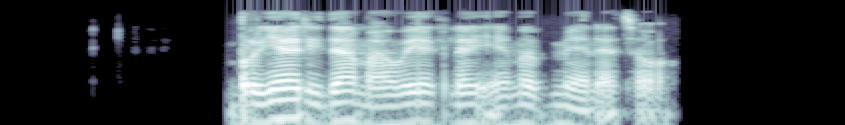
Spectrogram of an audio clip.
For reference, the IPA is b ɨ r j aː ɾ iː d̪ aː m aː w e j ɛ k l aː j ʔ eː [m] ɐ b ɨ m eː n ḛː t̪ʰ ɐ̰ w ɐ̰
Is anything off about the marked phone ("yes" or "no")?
no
